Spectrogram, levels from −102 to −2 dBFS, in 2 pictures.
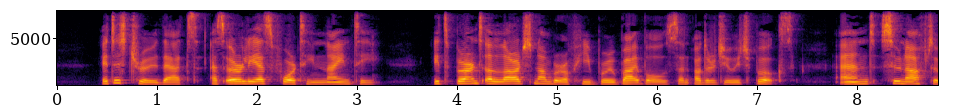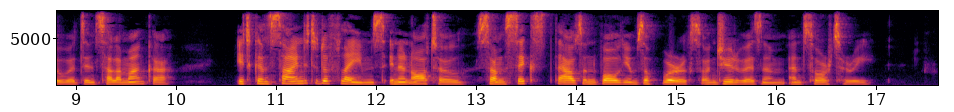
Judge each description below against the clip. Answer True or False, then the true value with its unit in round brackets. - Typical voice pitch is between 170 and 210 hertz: True (185 Hz)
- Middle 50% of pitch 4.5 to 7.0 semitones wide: False (3.7 semitones)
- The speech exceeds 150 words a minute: False (145 wpm)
